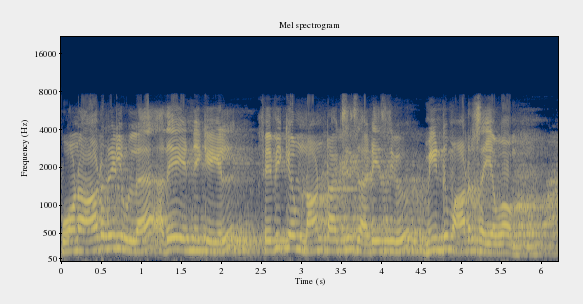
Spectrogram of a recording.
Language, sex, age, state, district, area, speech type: Tamil, male, 60+, Tamil Nadu, Mayiladuthurai, urban, read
